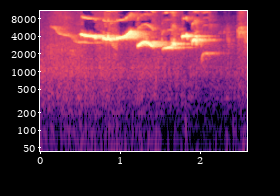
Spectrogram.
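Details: Oriental magpie-robin sound for luring birds: one loud phrase of sliding, sweet whistles, rising then falling, lasting under two seconds.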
